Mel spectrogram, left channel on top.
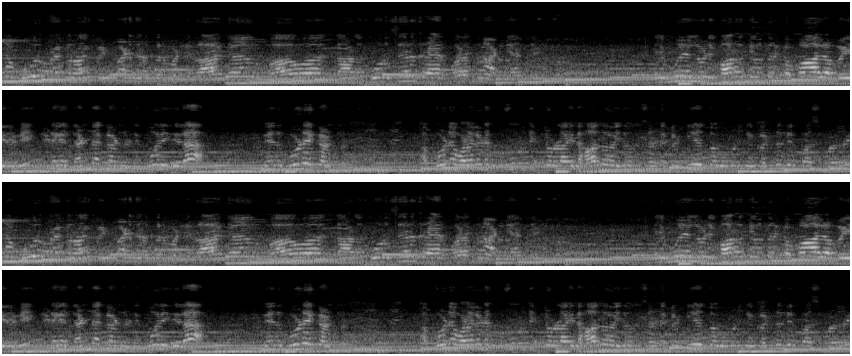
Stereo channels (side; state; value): both; identical; correlation 1.00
